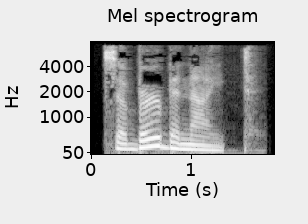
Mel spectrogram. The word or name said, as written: suburbanite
